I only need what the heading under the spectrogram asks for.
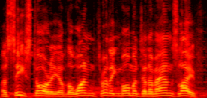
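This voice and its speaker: A man's voice: high voice, brisk, fairly bright tone, faint music behind. A man with an American accent announcing in a polished, emphatic 1950s radio style, reading scripted copy. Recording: vintage 1950 radio recording.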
